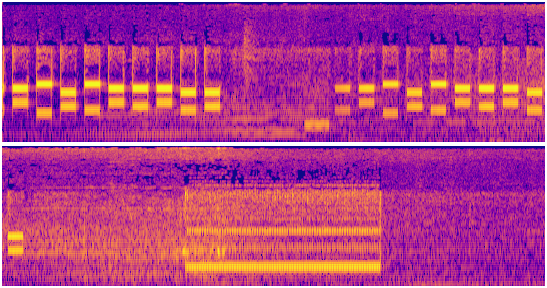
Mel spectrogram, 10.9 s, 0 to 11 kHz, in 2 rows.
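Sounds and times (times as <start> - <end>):
touch-tone keypad beeps as a telephone number is dialed to call for an ambulance: 0.0 - 2.3, 3.0 - 5.7, 7.2 - 9.2.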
